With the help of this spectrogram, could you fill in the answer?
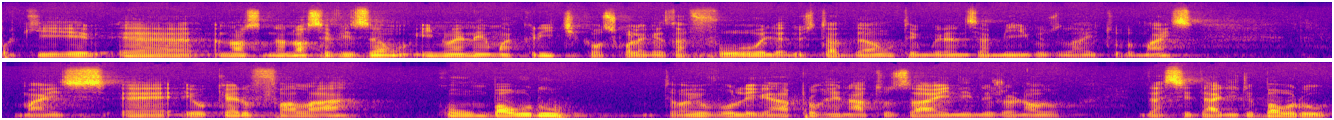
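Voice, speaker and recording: A man with a São Paulo interior accent speaks at a moderate pace in a very deep, low pitch, his intonation monotone and flat. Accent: regional São Paulo interior accent, kept. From Brazil, Vale do Ribeira, São Paulo state. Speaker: state communications secretary. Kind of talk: panel discussion. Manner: halting, repeats words.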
